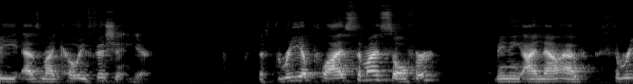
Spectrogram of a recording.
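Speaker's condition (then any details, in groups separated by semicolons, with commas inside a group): No condition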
